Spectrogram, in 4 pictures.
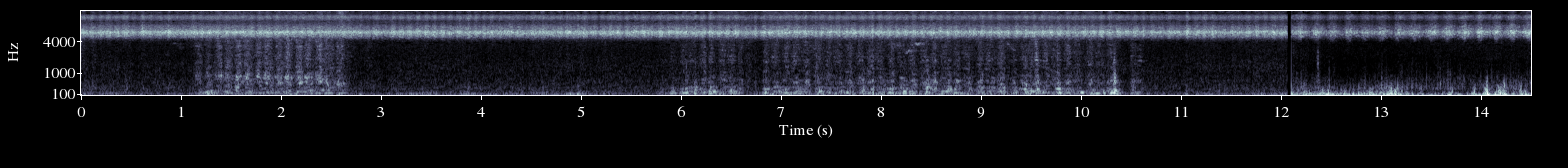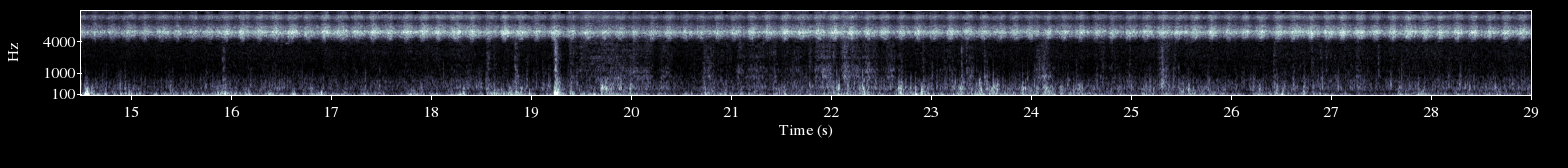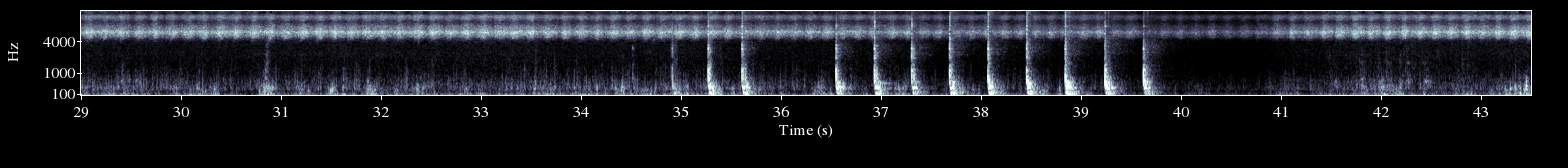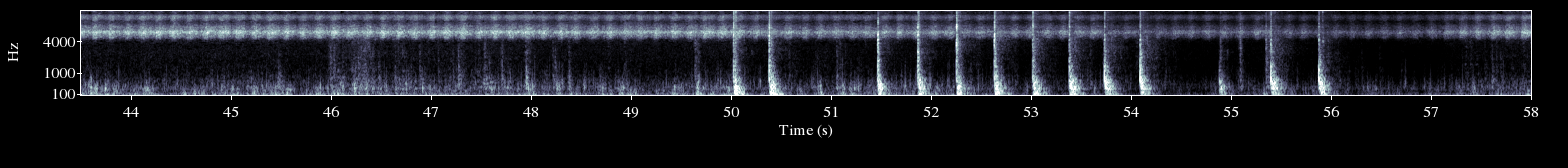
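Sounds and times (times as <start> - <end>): high insect buzz: 0.0 - 58.0
hammer blows on wood: 34.9 - 35.9, 36.5 - 40.0, 49.9 - 50.8, 51.4 - 56.2.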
